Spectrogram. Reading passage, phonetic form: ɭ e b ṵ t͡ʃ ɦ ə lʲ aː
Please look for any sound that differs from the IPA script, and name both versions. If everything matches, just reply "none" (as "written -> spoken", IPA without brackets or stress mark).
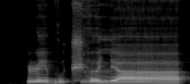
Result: none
